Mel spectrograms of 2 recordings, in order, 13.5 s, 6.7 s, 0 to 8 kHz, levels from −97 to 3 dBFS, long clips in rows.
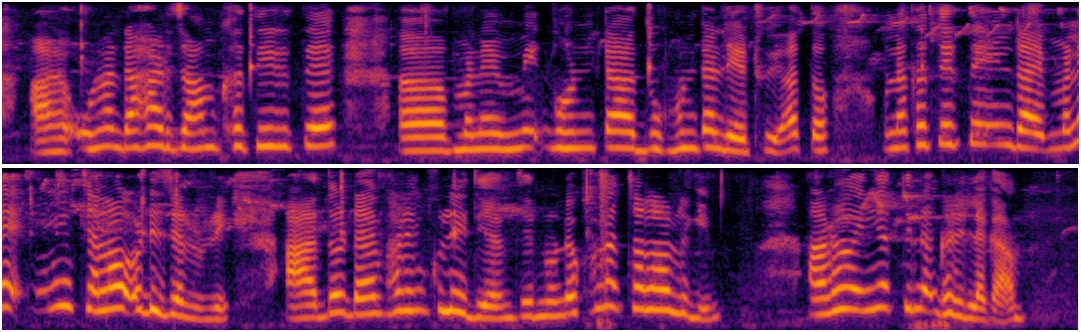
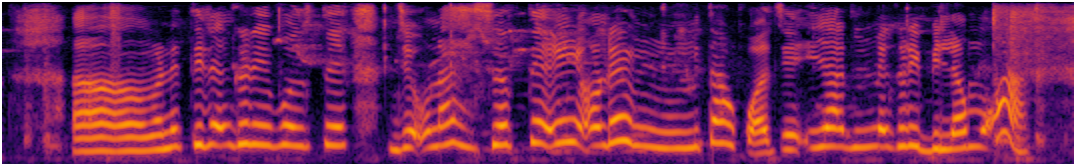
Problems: constant background noise, background conversations at intervals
